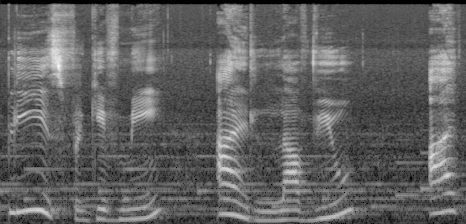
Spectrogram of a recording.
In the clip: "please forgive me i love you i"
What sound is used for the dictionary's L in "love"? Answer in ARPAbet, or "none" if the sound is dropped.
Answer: L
